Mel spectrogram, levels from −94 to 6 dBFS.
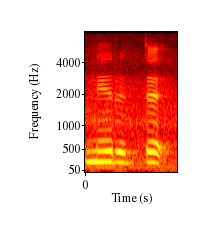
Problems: none marked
